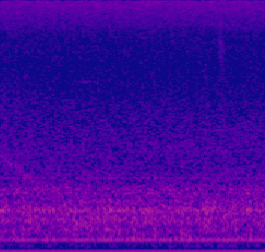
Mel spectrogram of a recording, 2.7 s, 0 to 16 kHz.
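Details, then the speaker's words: Emerson 1895 Series 52" ceiling fan CF4352PB04, KB-55 stack motor, mid-late 80s, on high speed, rebalanced with slight wobble: steady airy rush over low even motor hum, no knocks, strong air movement; normal running on high. "the air movement is as expected very good just being a stack motor fan and these fans always moved a lot of air I really like these"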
